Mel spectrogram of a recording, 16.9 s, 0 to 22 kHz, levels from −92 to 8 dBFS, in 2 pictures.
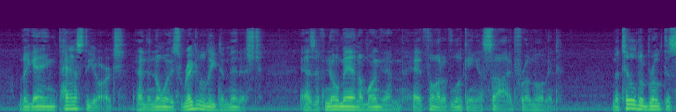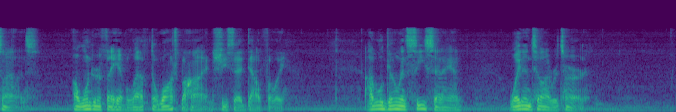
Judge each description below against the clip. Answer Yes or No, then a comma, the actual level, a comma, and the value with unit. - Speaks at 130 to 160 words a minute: No, average, 180 wpm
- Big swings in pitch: No, average, 3.4 semitones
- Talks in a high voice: No, low, 100 Hz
